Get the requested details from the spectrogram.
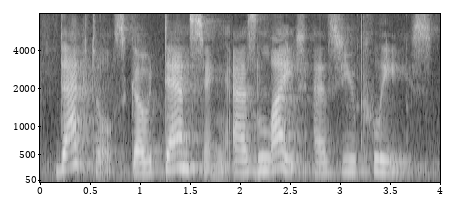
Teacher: the dactyl goes strong, weak, weak, strong, weak, weak.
